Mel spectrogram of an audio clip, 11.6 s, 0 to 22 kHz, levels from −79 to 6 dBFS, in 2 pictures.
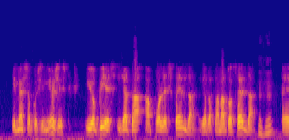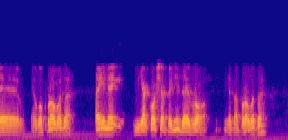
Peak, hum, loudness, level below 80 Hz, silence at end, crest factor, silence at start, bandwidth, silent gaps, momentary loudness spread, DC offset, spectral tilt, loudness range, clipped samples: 0 dBFS; none; -17 LUFS; -52 dBFS; 0.45 s; 18 dB; 0.25 s; 4.7 kHz; none; 12 LU; under 0.1%; -9 dB/octave; 2 LU; under 0.1%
